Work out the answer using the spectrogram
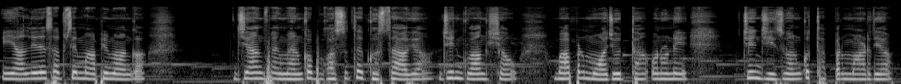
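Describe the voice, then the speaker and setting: A woman's voice: sits high, little pitch movement, fairly quick, faint music behind. A woman narrating a fanfiction story, retelling events and voicing each character's lines in a plain manner. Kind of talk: story reading.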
